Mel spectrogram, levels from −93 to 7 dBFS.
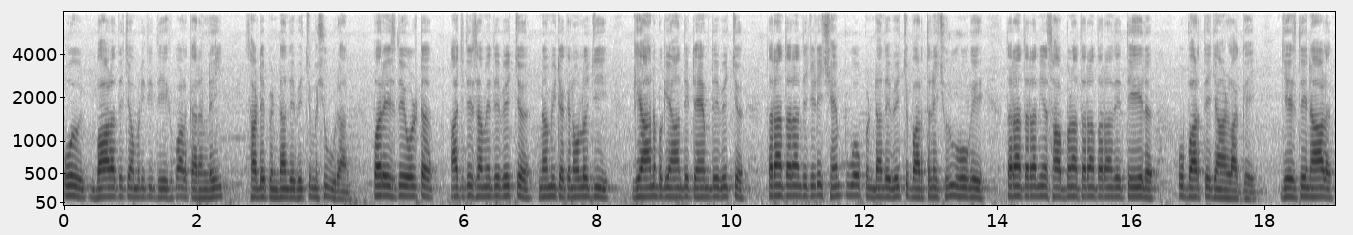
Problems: none marked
